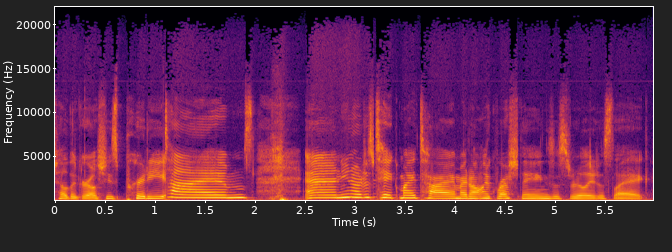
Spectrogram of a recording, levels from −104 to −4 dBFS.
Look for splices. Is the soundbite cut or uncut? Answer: cut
